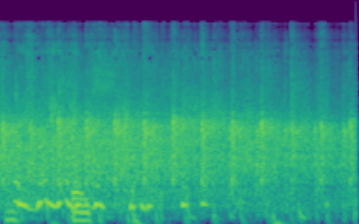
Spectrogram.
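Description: An audience at a live event at the IAA gives the guest a round of applause, steady and dense, filling the whole clip with many hands clapping at once, with a brief vocal cheer or call rising over it near the start.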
